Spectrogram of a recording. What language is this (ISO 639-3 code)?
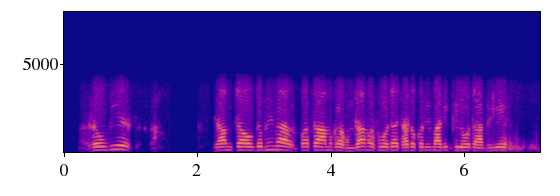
mni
